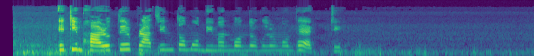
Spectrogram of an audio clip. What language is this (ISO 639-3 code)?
ben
